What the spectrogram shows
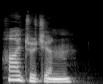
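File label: "hydrogen", British English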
